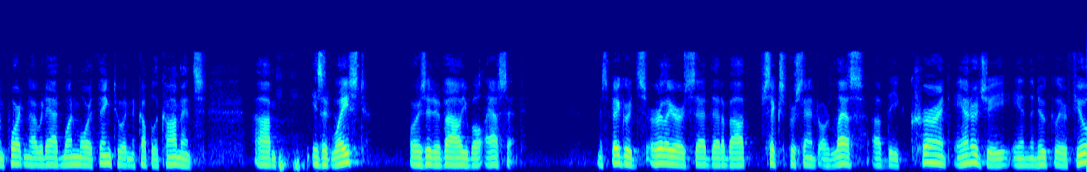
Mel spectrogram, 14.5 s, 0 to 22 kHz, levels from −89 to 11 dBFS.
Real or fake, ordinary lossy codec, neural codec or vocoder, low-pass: real; AAC, 32 kbps; none; 7.2 kHz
